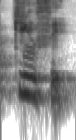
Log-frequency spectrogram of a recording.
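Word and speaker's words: quince: Ensuite 15 se dira king presque comme en français.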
